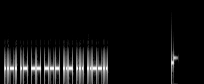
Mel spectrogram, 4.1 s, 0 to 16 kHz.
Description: Morse code, heard as a keyed tone, about 44 wpm, 700 Hz. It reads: FAMOUS?
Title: Sentences from Top 1500 Words 45wpm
